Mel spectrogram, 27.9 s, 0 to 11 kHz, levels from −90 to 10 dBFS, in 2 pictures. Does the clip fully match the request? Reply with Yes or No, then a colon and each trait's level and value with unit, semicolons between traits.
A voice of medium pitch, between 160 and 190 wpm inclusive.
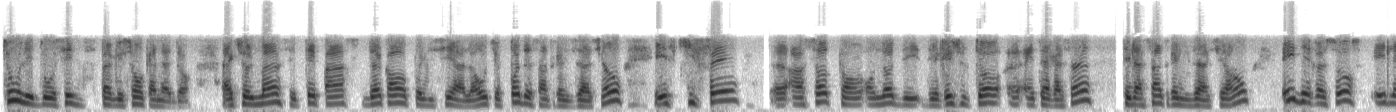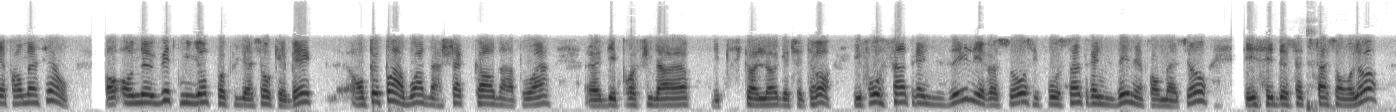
Yes: medium, 170 Hz; average, 180 wpm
